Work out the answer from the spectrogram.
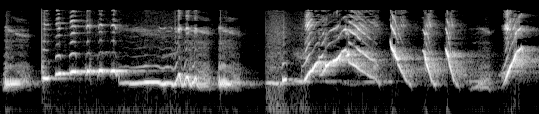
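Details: Caged White-rumped shama song meant to coax non-singing shamas: sustained whistles that step upward, then a burst of fast rising and falling sweeping notes, loud and varied.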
